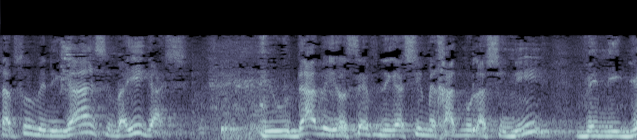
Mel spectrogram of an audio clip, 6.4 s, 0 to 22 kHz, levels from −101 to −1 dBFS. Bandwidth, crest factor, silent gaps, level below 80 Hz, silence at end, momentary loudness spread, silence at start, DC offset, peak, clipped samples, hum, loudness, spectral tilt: 8 kHz; 12 dB; none; -54 dBFS; 0 s; 9 LU; 0 s; under 0.1%; -12 dBFS; under 0.1%; none; -27 LUFS; -6.5 dB/octave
